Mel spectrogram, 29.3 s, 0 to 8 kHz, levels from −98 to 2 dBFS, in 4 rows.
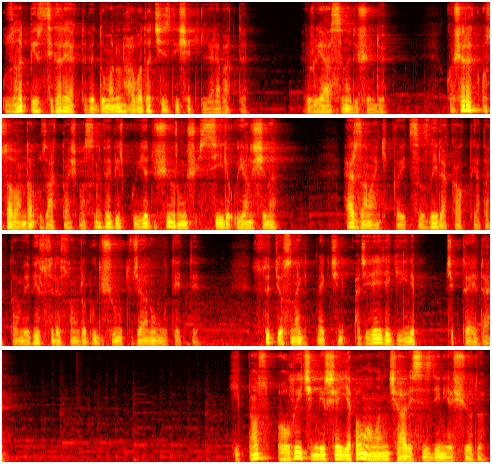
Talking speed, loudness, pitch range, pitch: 105 wpm, -27 LUFS, 75-90 Hz, 80 Hz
